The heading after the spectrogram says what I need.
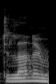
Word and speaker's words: Lannen: Good evening, my name's Lannen, rhymes with Cannon, and today I didn't leave the house.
